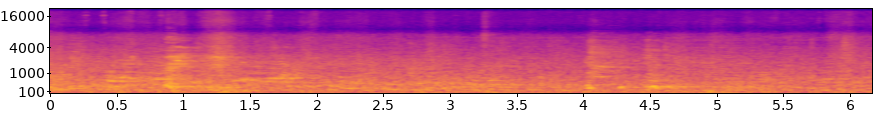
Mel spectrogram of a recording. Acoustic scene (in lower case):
crowded indoor space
